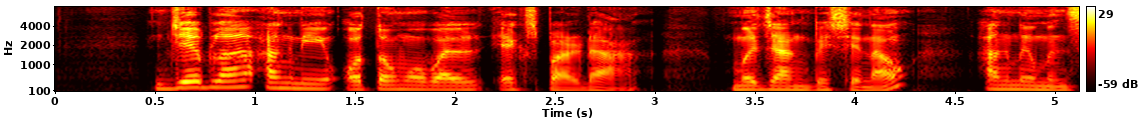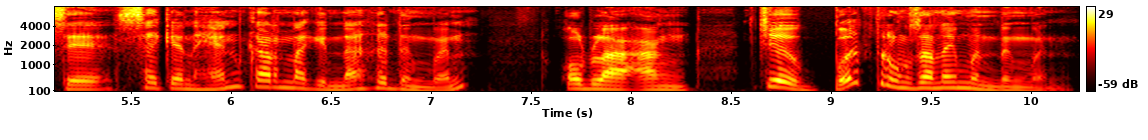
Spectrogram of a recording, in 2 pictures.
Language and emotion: Bodo, happy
